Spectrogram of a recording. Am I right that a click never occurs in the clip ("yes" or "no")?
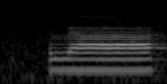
yes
